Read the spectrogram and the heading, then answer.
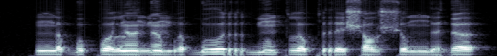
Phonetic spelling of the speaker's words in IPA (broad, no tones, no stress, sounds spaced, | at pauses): ŋ ə ɓ o p o l ə̃ ɗ ə̃ b ə ɓ u r ɓ ũ p l o p r ɨ ʃ o lˠ ʃ u ŋ ɨ ɗ ə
